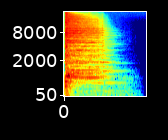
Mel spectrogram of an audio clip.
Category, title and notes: Music > Solo percussion
A 6'' hand cymbal choke.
